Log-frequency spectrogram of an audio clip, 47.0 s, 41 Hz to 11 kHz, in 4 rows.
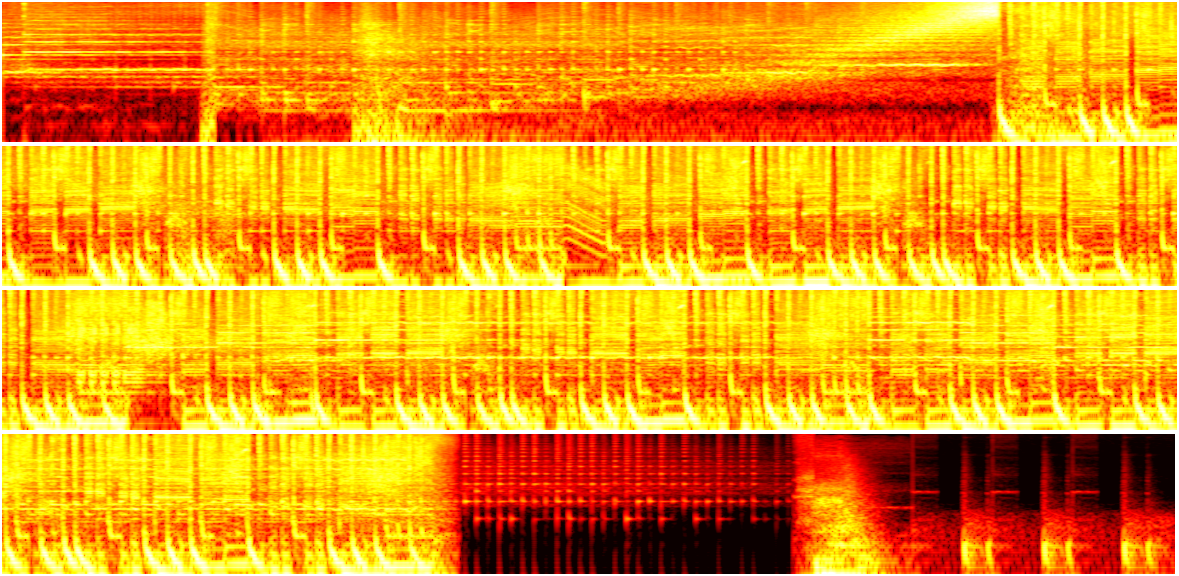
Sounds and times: Music: 0:00.0 - 0:43.6, 0:44.3 - 0:46.9.

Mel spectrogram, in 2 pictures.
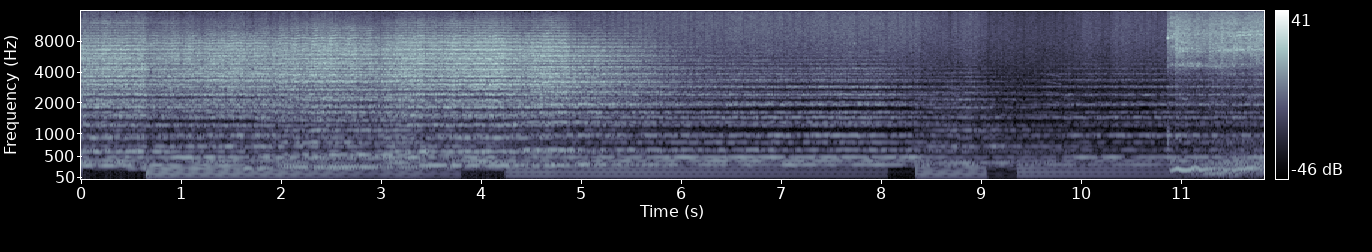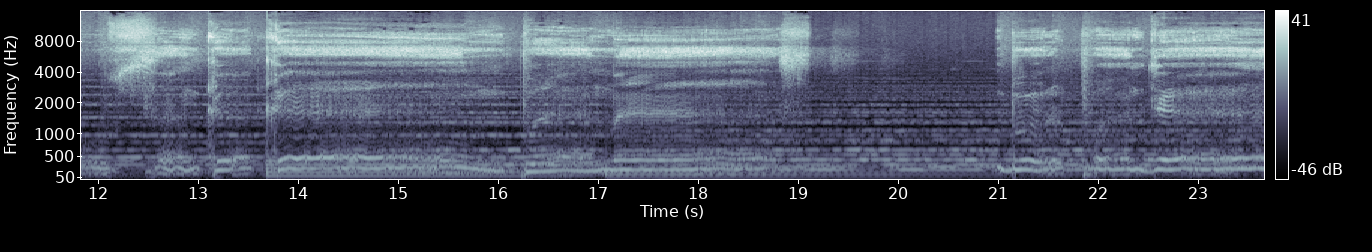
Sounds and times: Music: 0:00.0 - 0:23.6.

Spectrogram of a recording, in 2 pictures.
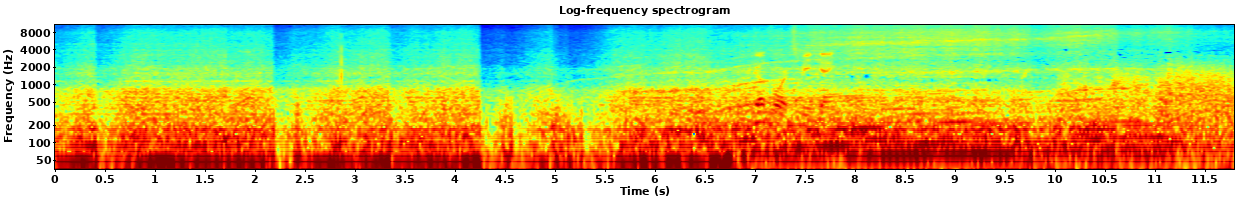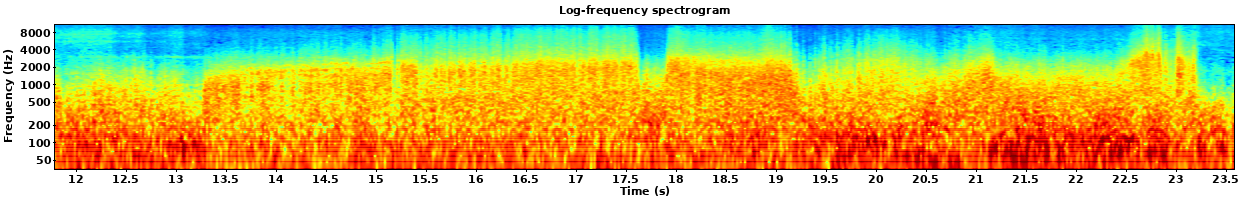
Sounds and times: Speech: 0:06.8 - 0:07.9.

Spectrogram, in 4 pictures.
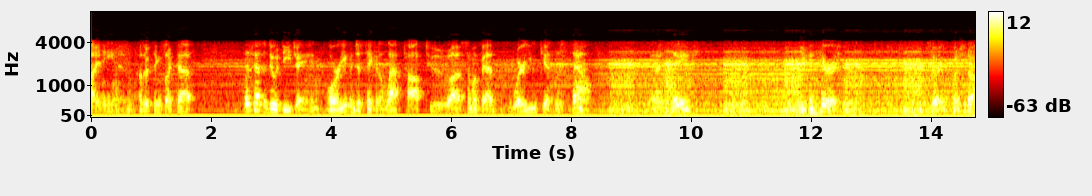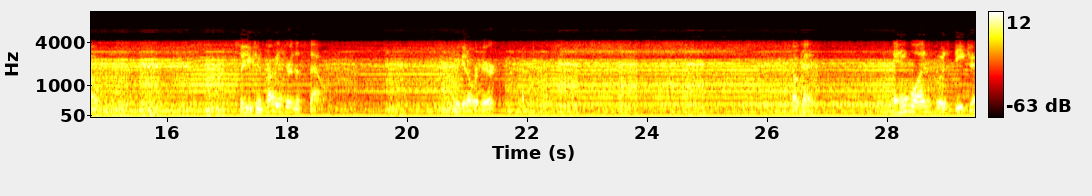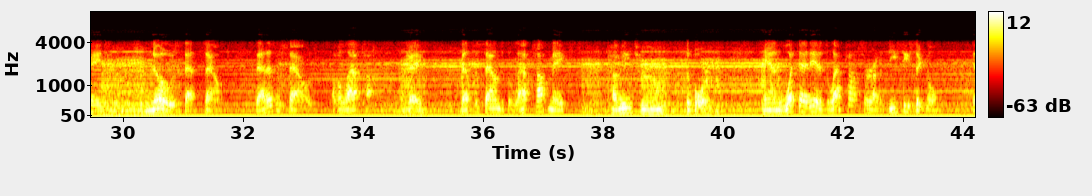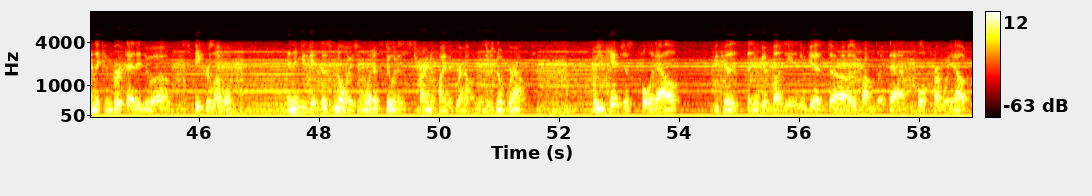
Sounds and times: Speech: 0:00.0 - 0:01.8, 0:02.5 - 0:08.4, 0:09.3 - 0:10.1, 0:11.8 - 0:12.7, 0:13.9 - 0:15.0, 0:17.1 - 0:18.7, 0:20.7 - 0:21.6, 0:26.4 - 0:26.9, 0:28.1 - 0:29.7, 0:30.3 - 0:37.5, 0:38.1 - 0:39.9, 0:40.7 - 0:43.6, 0:44.2 - 0:46.6, 0:47.5 - 0:51.6, 0:52.6 - 0:54.0, 0:54.6 - 0:58.8
Vibration: 0:00.0 - 0:58.8.

